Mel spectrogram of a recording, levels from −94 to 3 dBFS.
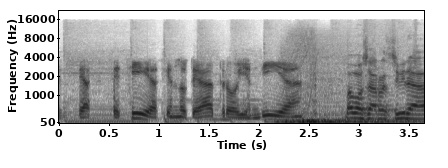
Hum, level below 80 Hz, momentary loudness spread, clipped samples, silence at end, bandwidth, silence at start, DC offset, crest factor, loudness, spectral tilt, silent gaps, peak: none; -22 dBFS; 4 LU; under 0.1%; 0 s; 15.5 kHz; 0 s; under 0.1%; 14 dB; -14 LUFS; -6 dB/octave; none; 0 dBFS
